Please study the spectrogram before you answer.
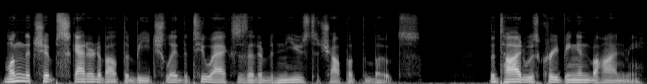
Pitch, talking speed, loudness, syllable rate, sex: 100 Hz, 250 wpm, -22 LUFS, 6.0 syllables/s, male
